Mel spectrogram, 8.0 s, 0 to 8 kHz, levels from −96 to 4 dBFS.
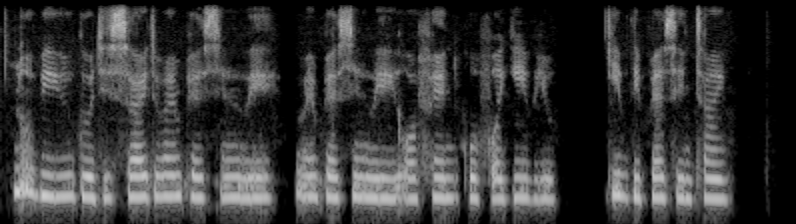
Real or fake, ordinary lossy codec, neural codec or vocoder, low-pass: fake; none; vocoder, 24 kHz, 100 mel bands, Vocos; 7.2 kHz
